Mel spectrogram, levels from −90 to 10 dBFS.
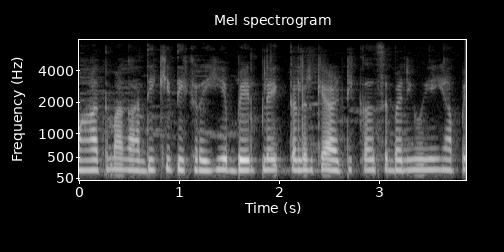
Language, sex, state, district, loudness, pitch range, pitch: Hindi, female, Bihar, West Champaran, -18 LUFS, 220-230 Hz, 225 Hz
